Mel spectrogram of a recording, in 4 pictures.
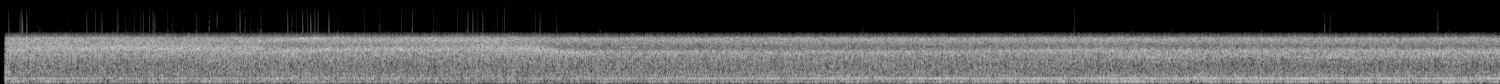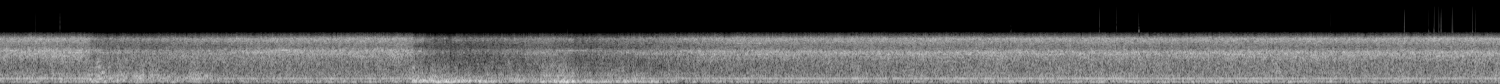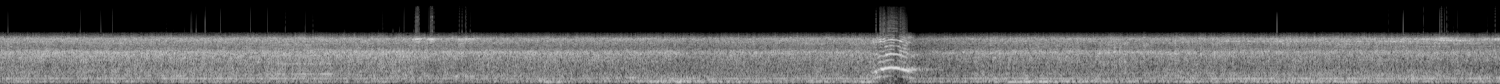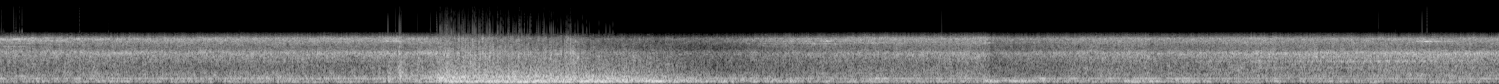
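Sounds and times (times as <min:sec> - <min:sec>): heavy rain pouring: 0:00.0 - 0:59.9
steady low hum: 0:00.0 - 0:59.9
short low rumble: 0:48.9 - 0:52.8.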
